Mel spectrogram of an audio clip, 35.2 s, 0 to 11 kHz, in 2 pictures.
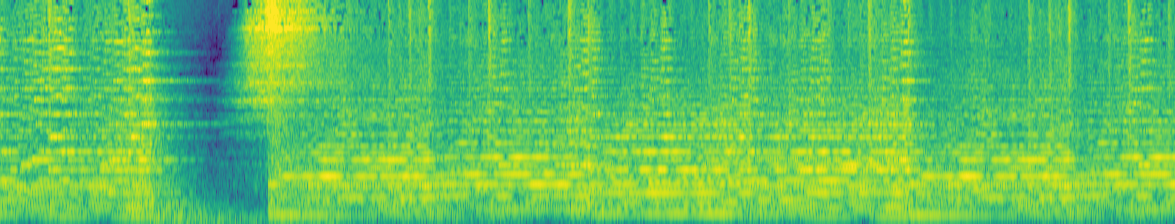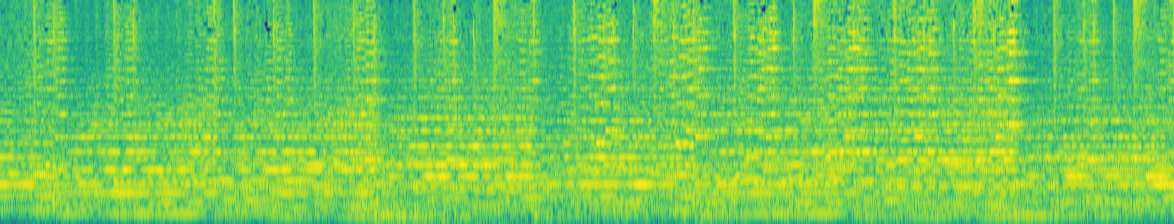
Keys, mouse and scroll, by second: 16.0 click, 16.9 Tab, 17.7 Delete, 18.3 shift+a, 23.1 e, 28.4-29.7 drag, 30.5 drag, 31.3 Tab, 31.9 e, 35.1 s.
